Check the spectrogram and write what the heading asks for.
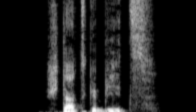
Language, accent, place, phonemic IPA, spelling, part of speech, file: German, Germany, Berlin, /ˈʃtatɡəˌbiːts/, Stadtgebiets, noun, De-Stadtgebiets.ogg
- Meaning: genitive singular of Stadtgebiet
